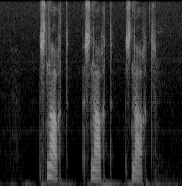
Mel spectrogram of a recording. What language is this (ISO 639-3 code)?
nor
